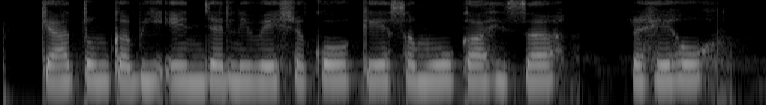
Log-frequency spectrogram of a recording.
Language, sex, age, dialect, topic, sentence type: Hindi, female, 18-24, Hindustani Malvi Khadi Boli, banking, statement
